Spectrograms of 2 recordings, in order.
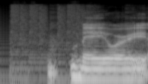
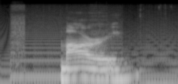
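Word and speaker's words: Māori: sure we could more easily found a pronunciation of Maori, however you say it.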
